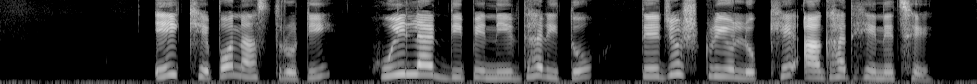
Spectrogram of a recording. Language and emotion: Bengali, neutral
